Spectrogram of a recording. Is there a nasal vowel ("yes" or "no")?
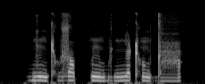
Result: yes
